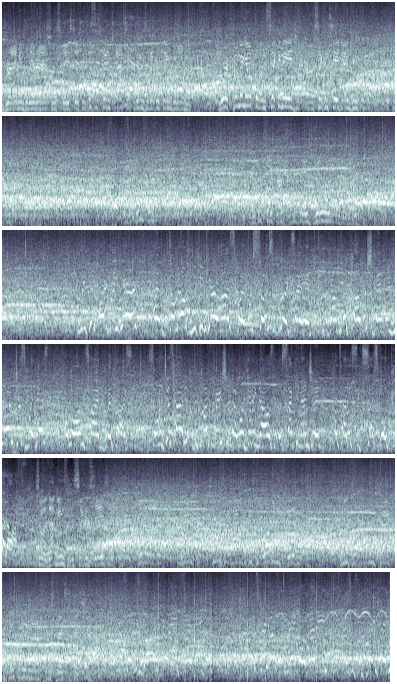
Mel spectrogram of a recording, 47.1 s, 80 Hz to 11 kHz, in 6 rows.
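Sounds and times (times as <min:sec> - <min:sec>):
crowd cheering and whooping: 0:00.0 - 0:32.1, 0:32.9 - 0:47.0
crowd clapping: 0:00.0 - 0:47.0.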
